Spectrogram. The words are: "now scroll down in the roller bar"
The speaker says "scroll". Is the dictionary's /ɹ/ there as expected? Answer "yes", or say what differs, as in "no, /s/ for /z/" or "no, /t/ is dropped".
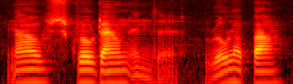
yes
